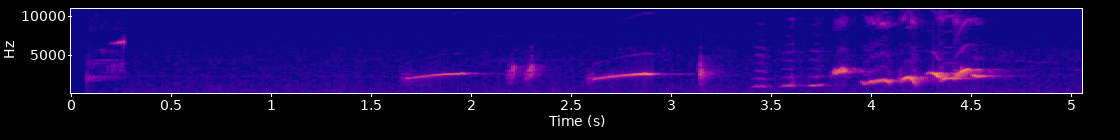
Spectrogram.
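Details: Wild magpie-robin singing: after a brief opening chirp, clear rising whistled slurs, then a quickening jumble of varied chirps, twitters and trills, growing denser and louder toward the end, with a quiet background.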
